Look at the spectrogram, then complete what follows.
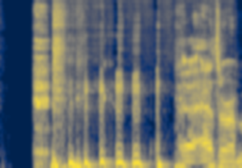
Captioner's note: chuckles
